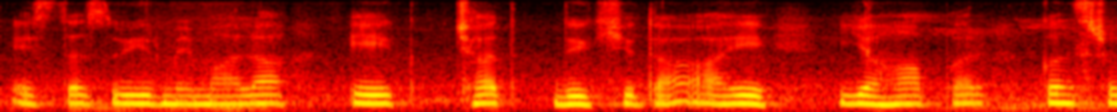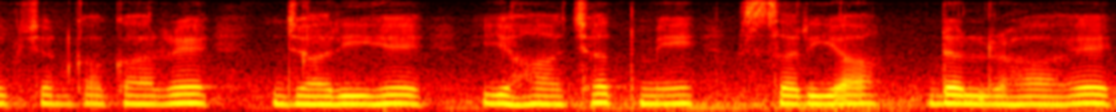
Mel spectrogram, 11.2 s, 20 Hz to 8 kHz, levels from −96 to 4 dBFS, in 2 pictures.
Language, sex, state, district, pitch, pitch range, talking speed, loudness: Hindi, female, Maharashtra, Aurangabad, 175 Hz, 170-180 Hz, 125 wpm, -28 LUFS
